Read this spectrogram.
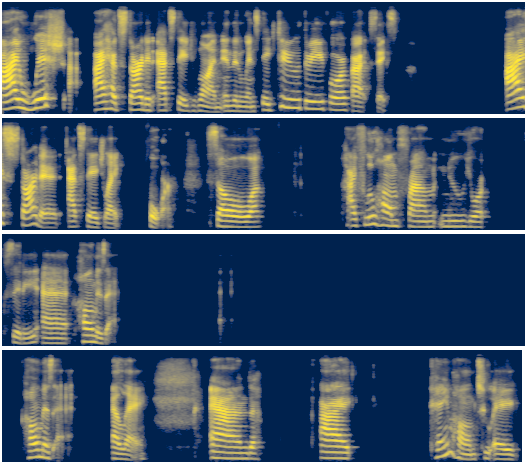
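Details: Adult woman who stutters; her stutter worsened under the stress of caregiving for her mother and grandmother with dementia, at times becoming nearly unintelligible; stuttering.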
